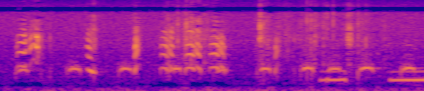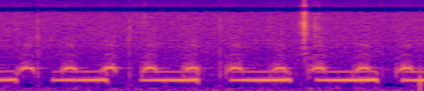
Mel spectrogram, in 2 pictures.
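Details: Wild forest quail: a steady series of short hollow notes repeated almost every second. Later each note is followed by a longer, lower, flat hooting tone, with a few sharp higher chirps at the start.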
